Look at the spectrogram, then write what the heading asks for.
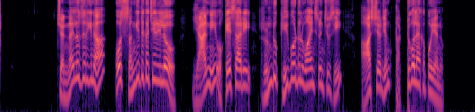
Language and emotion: Telugu, surprised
